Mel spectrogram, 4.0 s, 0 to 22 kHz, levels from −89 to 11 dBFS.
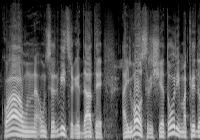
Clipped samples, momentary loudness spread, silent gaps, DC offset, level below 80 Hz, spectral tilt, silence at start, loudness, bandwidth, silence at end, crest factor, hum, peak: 0.6%; 8 LU; none; under 0.1%; -44 dBFS; -5.5 dB/octave; 0.1 s; -11 LUFS; 17.5 kHz; 0 s; 10 dB; none; 0 dBFS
